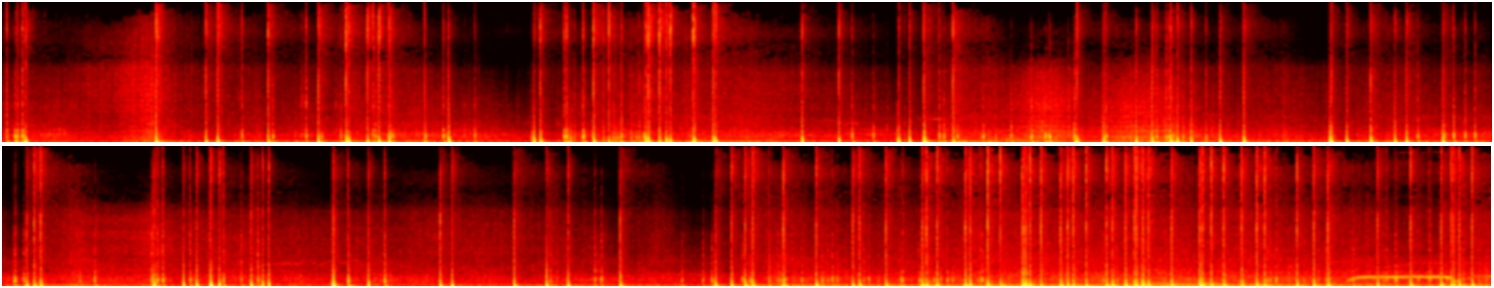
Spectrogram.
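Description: Fireworks display: aerial shells launching from mortars and bursting in rapid succession, a steady barrage of booms and bangs. From about two-thirds through, the bursts come much thicker and louder, and a steady high tone joins near the end.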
